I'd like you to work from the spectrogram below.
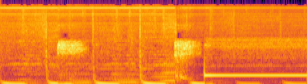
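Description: Telephone dialing tones as a call is placed during a call-in game, a few beeps over rhythmic background music, followed by a sustained steady tone.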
